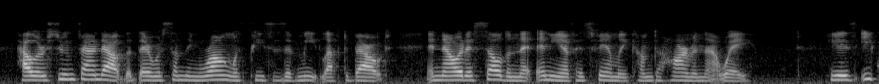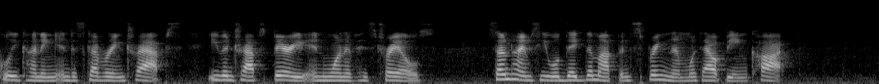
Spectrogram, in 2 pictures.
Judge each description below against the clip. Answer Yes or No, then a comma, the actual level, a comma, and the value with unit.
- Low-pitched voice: No, medium, 185 Hz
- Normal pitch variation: No, narrow, 2.2 semitones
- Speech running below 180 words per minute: No, average, 200 wpm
